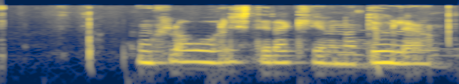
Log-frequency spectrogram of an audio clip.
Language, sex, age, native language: Icelandic, female, 12, Icelandic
